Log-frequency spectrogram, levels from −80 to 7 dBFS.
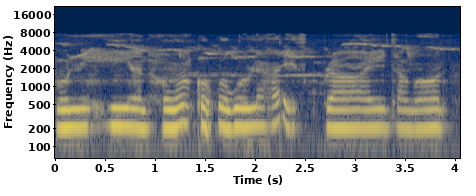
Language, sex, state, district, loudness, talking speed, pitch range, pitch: Chakma, male, Tripura, Unakoti, -13 LUFS, 105 wpm, 210-220 Hz, 210 Hz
